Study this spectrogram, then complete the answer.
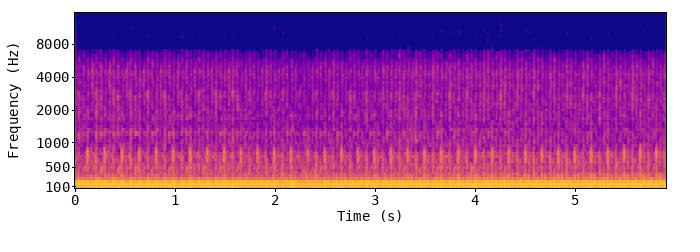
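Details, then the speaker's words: Mazda 626 first start after cylinder head reassembly, oil overfilled, exhaust not fully connected, warming up: rough, lumpy idle with a dull repeating knock and heavy shaking; knock and vibration at idle, cause unknown, owner suspects old gas, bad EGR or O2 sensor. "a lot of vibration going on there [Laughter] that's a lot of vibration"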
